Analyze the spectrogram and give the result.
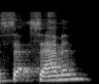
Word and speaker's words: salmon: And salmon, the L is silent.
